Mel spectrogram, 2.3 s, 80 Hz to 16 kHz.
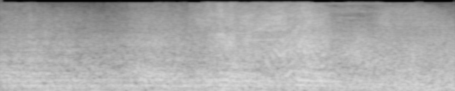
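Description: NASCAR Cup stock cars' V8 engines running as a pack of cars passes on the track: a steady, dense layered engine noise.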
